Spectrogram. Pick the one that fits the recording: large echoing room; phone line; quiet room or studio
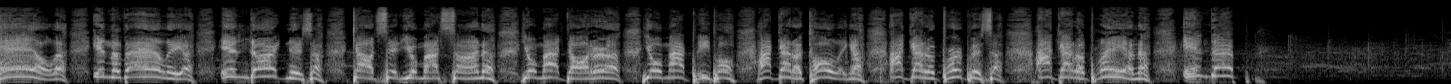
large echoing room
